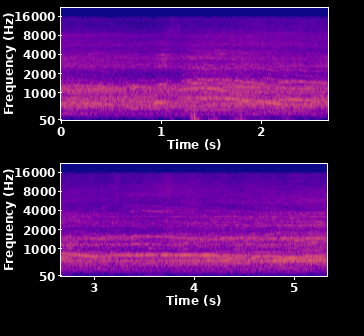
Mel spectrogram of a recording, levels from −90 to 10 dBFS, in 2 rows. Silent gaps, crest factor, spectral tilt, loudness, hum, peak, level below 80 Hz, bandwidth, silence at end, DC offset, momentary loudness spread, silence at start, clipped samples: none; 16 dB; -1.5 dB/octave; -37 LUFS; none; -22 dBFS; -64 dBFS; 15.5 kHz; 0 s; under 0.1%; 4 LU; 0 s; under 0.1%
